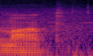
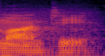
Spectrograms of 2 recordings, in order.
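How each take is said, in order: First: The final E is silent, ending on the T. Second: The final E is pronounced as an ee sound. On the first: The speaker calls it wrong. "I'm assuming it's a silent E" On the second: The speaker calls it right. "It's probably the Monty"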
